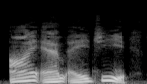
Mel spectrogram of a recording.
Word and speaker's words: image: Taste innovation innovation 表示创新， taste 口味创新， and image building 后面这个词非常重要， image image 首先它的发音呢，它的重音在前面， image 不要把重音放到后面了哈。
